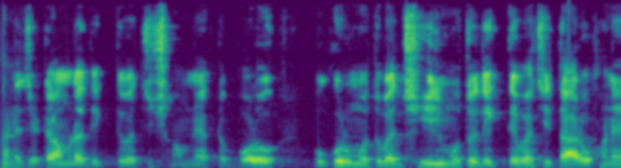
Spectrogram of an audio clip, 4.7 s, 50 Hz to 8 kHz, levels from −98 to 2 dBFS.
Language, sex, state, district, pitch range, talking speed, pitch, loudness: Bengali, male, West Bengal, Kolkata, 125-140 Hz, 220 wpm, 125 Hz, -17 LUFS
